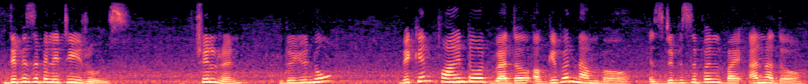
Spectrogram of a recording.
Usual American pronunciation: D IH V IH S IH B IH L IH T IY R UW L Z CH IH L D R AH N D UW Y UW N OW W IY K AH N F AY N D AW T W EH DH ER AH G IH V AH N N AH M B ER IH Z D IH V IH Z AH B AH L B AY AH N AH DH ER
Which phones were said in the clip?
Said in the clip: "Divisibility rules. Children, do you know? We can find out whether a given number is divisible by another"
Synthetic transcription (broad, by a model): D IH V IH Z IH B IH L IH T IY R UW L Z CH IH L D R AH N D UW Y UW N OW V IY K AH N F AY N D AW T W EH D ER AH G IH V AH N N AH M B ER IH Z D IH V IH Z AH B AH L B AY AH N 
